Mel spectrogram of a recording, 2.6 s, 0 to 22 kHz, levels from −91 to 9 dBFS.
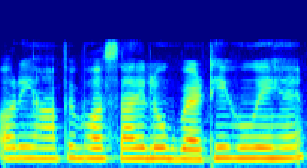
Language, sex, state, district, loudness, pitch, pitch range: Hindi, female, Bihar, Muzaffarpur, -20 LUFS, 255 Hz, 250-260 Hz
